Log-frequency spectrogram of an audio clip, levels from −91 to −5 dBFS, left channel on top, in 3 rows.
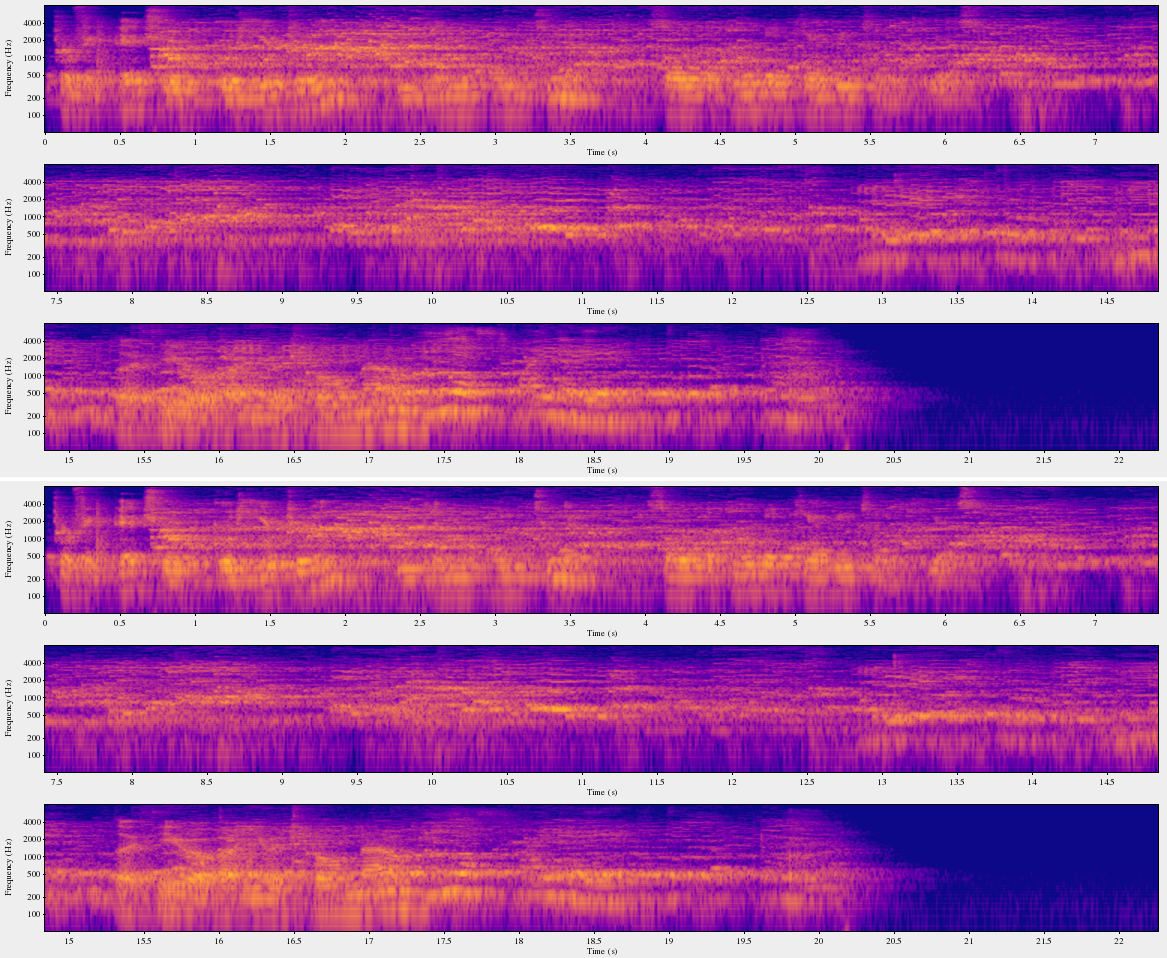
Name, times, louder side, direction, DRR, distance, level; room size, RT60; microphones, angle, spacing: voice 1, 0.1-3.6 4.0-6.3, right 1 dB, 45° right, 0.6 m, -31 dB
sound 1, 0.7-20.1, left 1 dB, 15° left, 0.4 m, -31 dB
voice 2, 15.3-17.5 19.8-20.0, right 2 dB, 85° right, 0.6 m, -29 dB
voice 3, 17.3-18.7 19.7-20.0, left 2 dB, 85° left, 0.4 m, -32 dB
4.4 x 2.0 x 3.1 m
head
